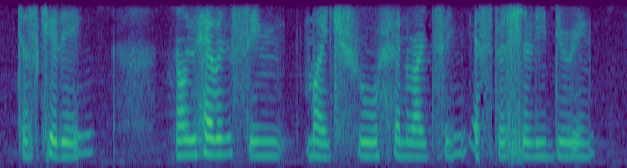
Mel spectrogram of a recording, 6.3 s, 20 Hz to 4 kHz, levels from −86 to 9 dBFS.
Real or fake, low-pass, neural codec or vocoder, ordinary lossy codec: real; 3.6 kHz; none; AAC, 24 kbps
